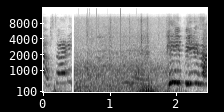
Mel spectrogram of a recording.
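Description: A child's voice briefly, then about a second and a half of rushing noise on the microphone with a low rumble, before a child starts singing near the end.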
